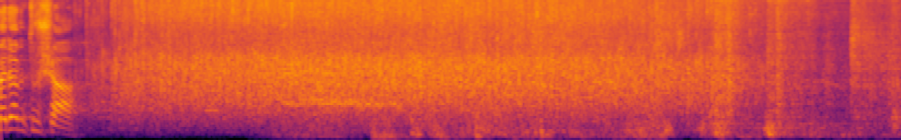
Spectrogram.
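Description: A large audience applauds loudly in a hall.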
